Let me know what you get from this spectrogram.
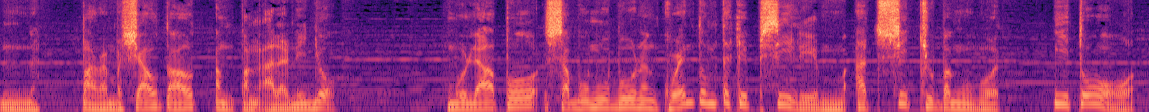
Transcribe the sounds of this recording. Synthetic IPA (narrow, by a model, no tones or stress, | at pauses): n | paːɾɐmɐʃawt̪awt̪̚ɐŋpɐŋʔa̰ːlɐnɪɲjo̰ | mʊlaːposɐbʊmuːbunɐŋkwɛnt̪oŋt̪ɐkɪpsilimɐt̪̚sit̪ʊbɐŋuːŋo̰t̪̚ | ɪt̪o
